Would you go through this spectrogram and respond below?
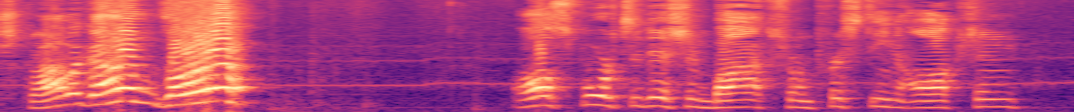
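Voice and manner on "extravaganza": extravaganza drawn out slow, high and loud. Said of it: "Gotta put some emphasis on the word".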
